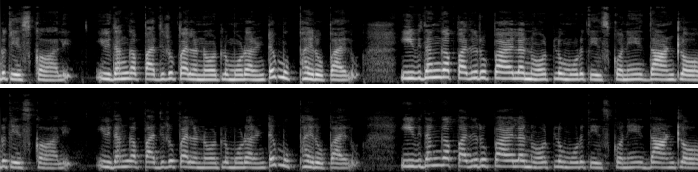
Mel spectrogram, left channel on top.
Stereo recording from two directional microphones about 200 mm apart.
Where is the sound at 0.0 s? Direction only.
35° left (ahead or behind).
